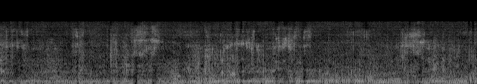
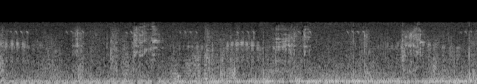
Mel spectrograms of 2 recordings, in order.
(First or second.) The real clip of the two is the second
